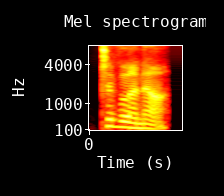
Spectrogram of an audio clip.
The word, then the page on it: taverna: Indian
